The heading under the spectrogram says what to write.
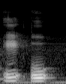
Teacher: ना ज़्यादा मुंह खोलता है ना कम मुंह खोलता है, ठीक है। तो यहाँ मैं ये समझाना चाह रहा हूँ आपको कि वो अर्धसंवृत के अंतर्गत आ रहा है, मतलब वो उसका मुंह कम बंद रहता है, ठीक है।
